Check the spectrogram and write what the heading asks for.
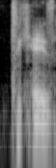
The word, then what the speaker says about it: Takei: I do like that they took the time to correctly pronounce Takei's name. It rhymes with okay.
